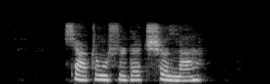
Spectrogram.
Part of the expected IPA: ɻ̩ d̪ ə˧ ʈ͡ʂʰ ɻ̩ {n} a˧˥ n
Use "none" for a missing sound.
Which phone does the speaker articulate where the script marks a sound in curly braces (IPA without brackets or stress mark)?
n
